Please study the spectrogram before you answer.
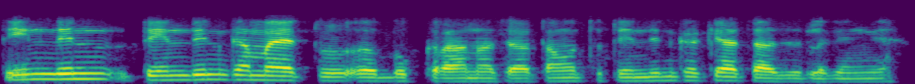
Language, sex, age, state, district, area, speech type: Urdu, male, 18-30, Delhi, East Delhi, urban, conversation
